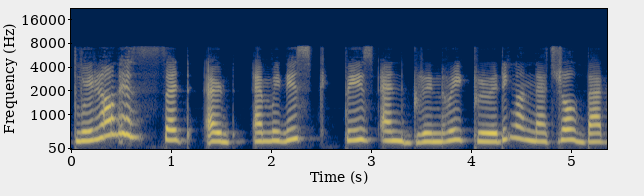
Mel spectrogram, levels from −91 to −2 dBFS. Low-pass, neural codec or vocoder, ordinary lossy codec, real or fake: 7.2 kHz; codec, 16 kHz, 0.5 kbps, FunCodec, trained on LibriTTS, 25 frames a second; none; fake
